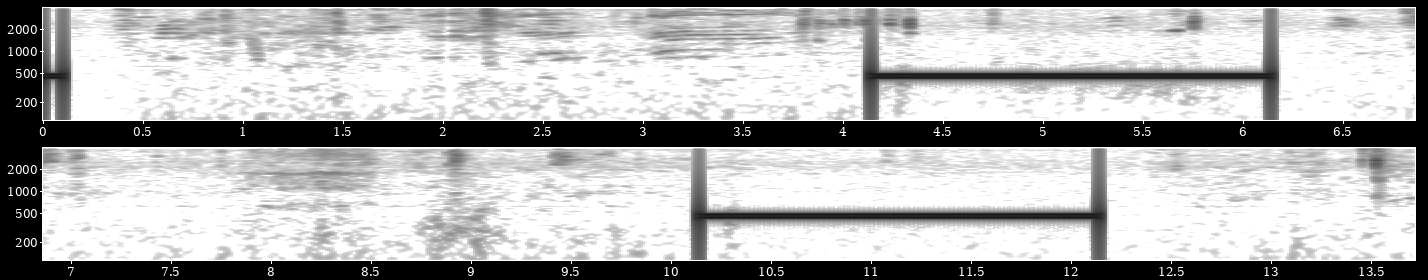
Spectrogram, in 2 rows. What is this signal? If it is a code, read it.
Ringback tone (North America), 440 + 480 Hz.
